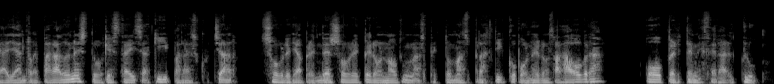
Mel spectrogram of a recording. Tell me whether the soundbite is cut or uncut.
cut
